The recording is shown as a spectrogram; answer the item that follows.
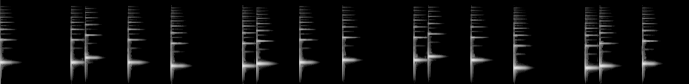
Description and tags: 04 TROT 8VA
3, ring-tone, trot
